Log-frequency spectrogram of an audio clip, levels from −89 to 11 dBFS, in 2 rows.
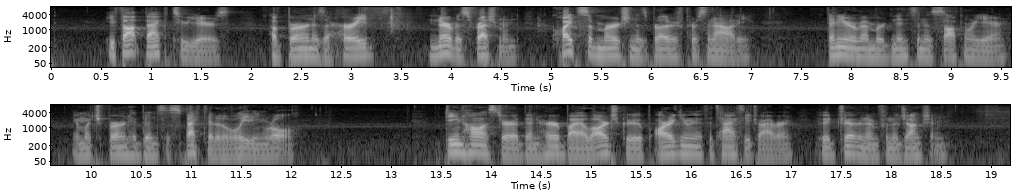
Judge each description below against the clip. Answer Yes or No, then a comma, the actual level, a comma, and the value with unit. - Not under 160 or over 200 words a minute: Yes, average, 180 wpm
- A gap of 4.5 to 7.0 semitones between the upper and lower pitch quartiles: No, average, 3.1 semitones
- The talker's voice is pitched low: Yes, very low, 90 Hz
